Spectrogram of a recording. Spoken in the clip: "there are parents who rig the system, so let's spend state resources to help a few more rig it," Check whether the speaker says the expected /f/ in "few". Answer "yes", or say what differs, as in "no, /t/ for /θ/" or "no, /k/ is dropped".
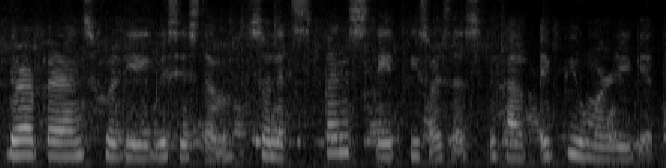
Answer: no, /p/ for /f/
